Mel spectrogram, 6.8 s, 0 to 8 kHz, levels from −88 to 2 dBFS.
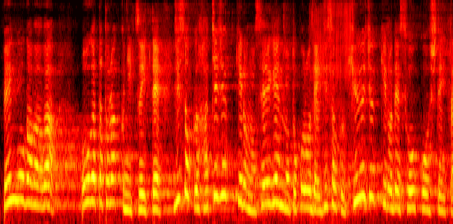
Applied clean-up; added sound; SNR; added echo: neural separator model SepFormer DNS4.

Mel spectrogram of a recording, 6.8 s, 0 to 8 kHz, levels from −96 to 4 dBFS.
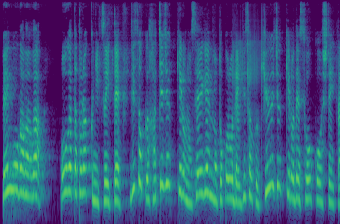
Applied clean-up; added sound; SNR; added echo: neural mask model DeepFilterNet 3.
